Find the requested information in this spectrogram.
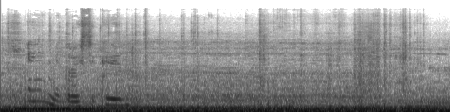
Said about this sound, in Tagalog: May tricycle.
